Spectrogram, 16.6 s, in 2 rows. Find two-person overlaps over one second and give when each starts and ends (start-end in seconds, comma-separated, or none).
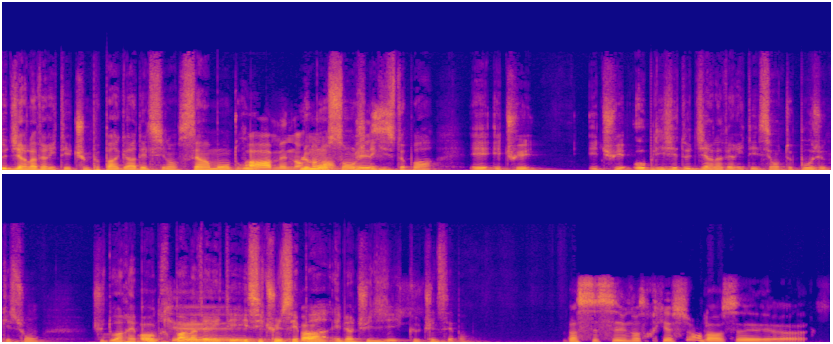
2.4-4.0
